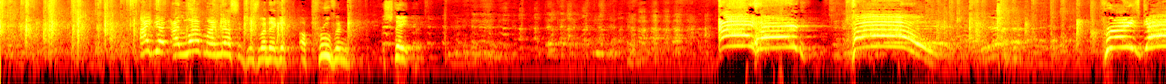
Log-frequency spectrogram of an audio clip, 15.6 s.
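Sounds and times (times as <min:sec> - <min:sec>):
audience applauding: 0:00.0 - 0:03.9, 0:11.2 - 0:14.9
speech: 0:02.0 - 0:05.8
laughter: 0:05.0 - 0:09.7, 0:11.0 - 0:14.4
audience shouting: 0:09.6 - 0:13.6, 0:14.7 - 0:15.5.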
